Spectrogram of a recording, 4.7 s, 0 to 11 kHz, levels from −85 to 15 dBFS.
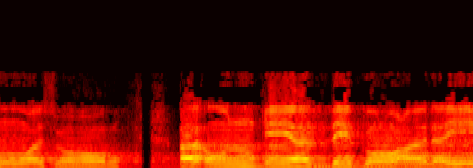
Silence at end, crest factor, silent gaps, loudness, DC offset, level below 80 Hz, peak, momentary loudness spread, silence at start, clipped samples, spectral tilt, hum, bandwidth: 0 s; 12 dB; none; -22 LUFS; 0.3%; -56 dBFS; -10 dBFS; 7 LU; 0 s; under 0.1%; -6 dB/octave; none; 6.6 kHz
